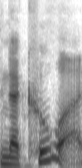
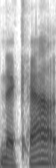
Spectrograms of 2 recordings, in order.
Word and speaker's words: Nua: Yeah, it's Nua, not Nao. It's like It's like uh cacao like the chocolate.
